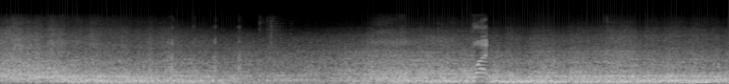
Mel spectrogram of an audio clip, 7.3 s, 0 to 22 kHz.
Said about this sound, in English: That was an F-35 that just went by, and you know it's an F-35 because you shake from the inside out when the airplane goes over.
